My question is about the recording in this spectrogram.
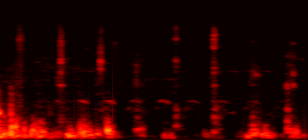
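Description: Chef's knife mincing basil on a wooden cutting board: quick chops at about five or six a second, thinning out after about a second.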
